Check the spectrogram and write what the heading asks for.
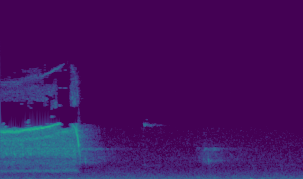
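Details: Young barred owls calling back and forth to each other in southern Oregon, Pacific Northwest. A loud, harsh, hissing screech opens and cuts off abruptly just before one second, followed by a faint brief rasp from another bird.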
